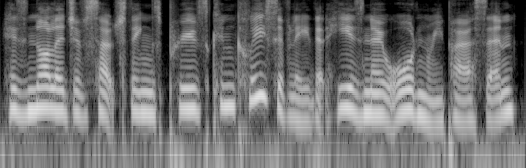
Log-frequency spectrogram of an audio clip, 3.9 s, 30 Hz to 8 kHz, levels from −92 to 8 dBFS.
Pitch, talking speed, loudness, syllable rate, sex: 185 Hz, 200 wpm, -17 LUFS, 6.3 syllables/s, female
